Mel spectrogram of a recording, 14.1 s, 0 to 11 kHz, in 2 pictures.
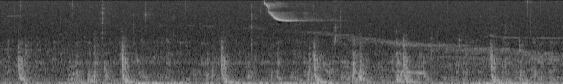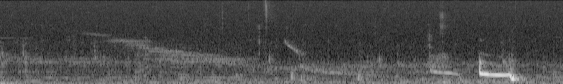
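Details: Weddell seals singing under sea ice in McMurdo Sound, Antarctica, November 2017, from an observatory 21 m down: rapid clicking patter with downward chirps, a long whistle descending from very high to low pitch, ending in a loud short trill.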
